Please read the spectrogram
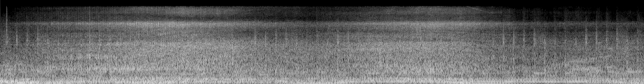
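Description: A fire engine driving past, its engine and tyre noise swelling and then fading about five seconds in, with background music continuing underneath.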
